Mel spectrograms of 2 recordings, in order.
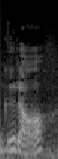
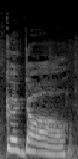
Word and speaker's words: Goodall: Say good. – Good. – All. – All. – Combine them. – Goodall. – Good doll. You're saying it like Gal Gadot.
